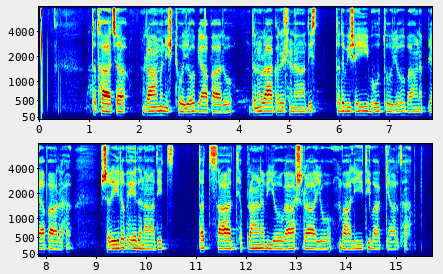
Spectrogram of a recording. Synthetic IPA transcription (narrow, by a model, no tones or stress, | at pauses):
t̪ɐt̪ʰaːt͡ʃɐ | ɾaːmɐniʂʈʰoːjoːʋjaːpaːɾoːd̪ʱɐnuɾaːkɐɾʂɐɳaːd̪is | t̪ɐd̪ɐʋiʃɐjibʱuːt̪oːjoːbaːɳɐpjaːpaːɾɐɦɐ̆ | ʃɐɾiːɾɐʋʱeːd̪ɐnaːd̪it̪ | t̪ɐt̪saːd̪ʱjɐpɾaːɳɐʋijoːɡaːʃɾaːjoːʋaːliːt̪iʋaːkjaːɾt̪ʰɐɦɐ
